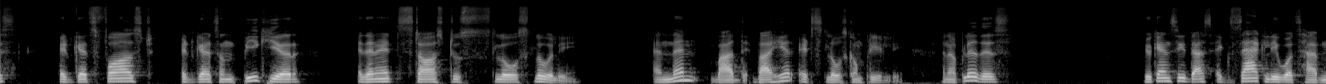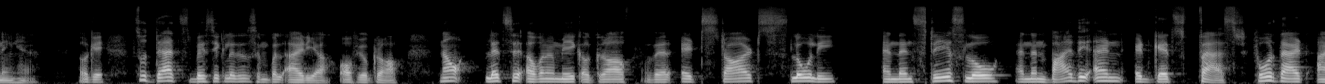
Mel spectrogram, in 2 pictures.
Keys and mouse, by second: 9.3-10.2 drag, 9.8 space, 11.4 click, 13.7 click, 14.3 click.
